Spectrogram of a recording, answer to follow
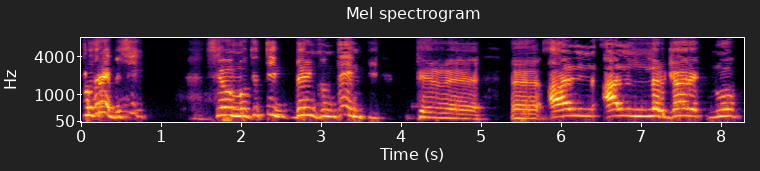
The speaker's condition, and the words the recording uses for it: Stuttering. Abbiamo bisogno proprio di continuare a lavorare sulle, eh, sul, sulla voce così possiamo essere più lisci quando eh, eh, dobbiamo ehm, provare il il nostro copione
